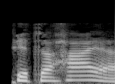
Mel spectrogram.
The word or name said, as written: pitahaya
